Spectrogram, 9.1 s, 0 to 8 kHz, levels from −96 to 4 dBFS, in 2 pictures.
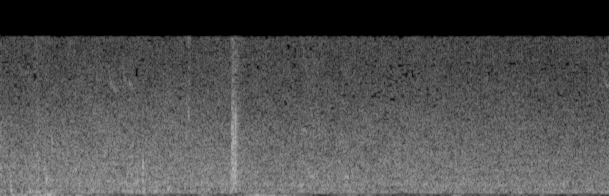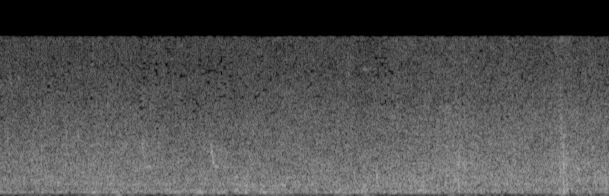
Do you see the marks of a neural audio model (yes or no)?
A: no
